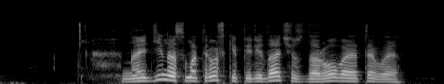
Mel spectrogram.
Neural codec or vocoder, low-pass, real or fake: none; 7.2 kHz; real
